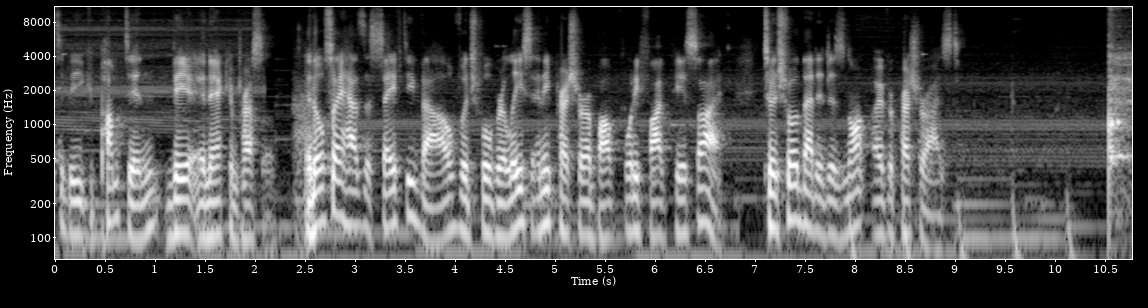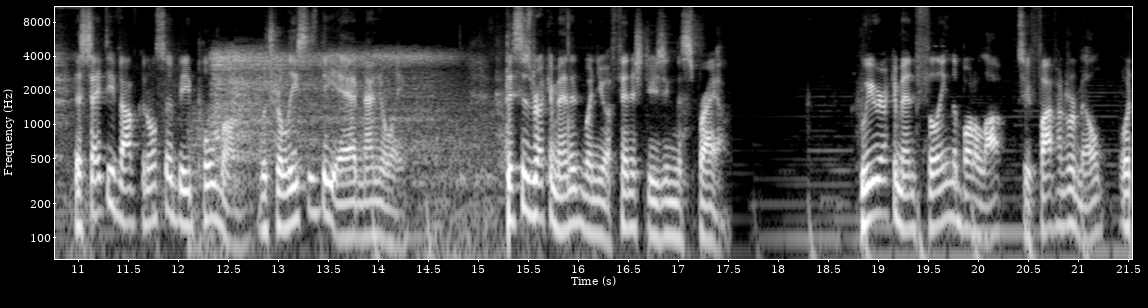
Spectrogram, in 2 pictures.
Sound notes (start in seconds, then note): 9.1 air compressor buzzing; 10.5 pressure releasing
